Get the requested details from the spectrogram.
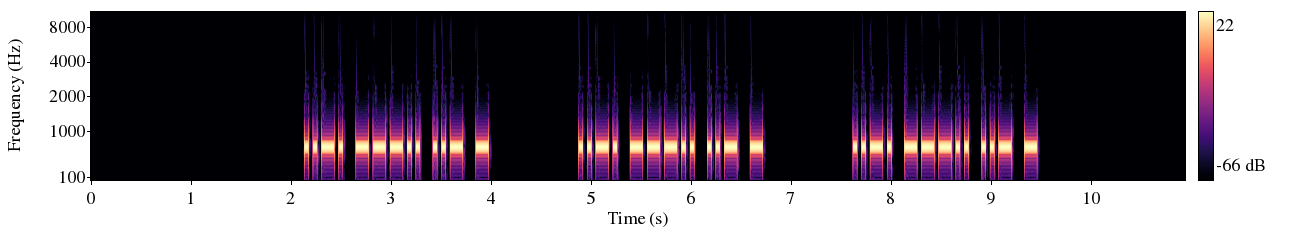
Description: Morse code, heard as a keyed tone, about 28 wpm, 700 Hz. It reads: F8UT F8UT F8UT
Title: DXCC-100 Call Signs - 4 Characters - Repeated 3x - 28wpm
